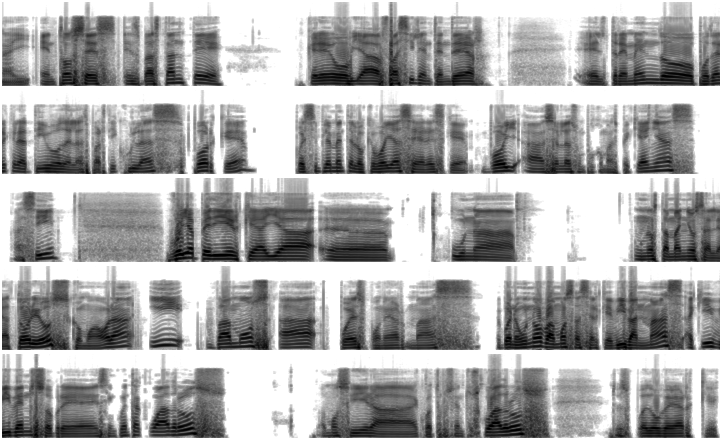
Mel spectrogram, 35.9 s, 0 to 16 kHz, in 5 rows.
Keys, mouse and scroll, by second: 0.5-2.3 drag, 6.2-8.0 drag, 12.2-15.3 middle drag, 15.3-19.0 drag, 22.9 KP_0, 24.7-26.3 drag, 31.5 click, 32.2 KP_0, 35.5 KP_0.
